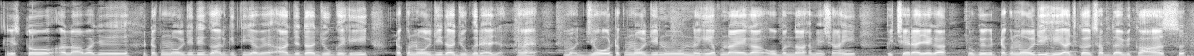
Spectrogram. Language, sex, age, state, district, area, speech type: Punjabi, male, 30-45, Punjab, Tarn Taran, urban, spontaneous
